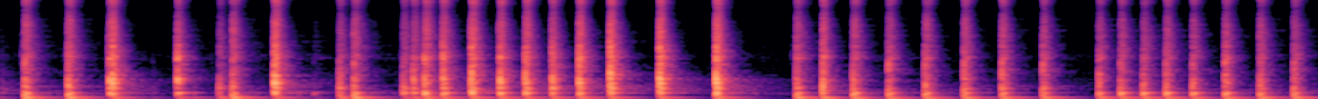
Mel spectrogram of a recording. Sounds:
playing bongo

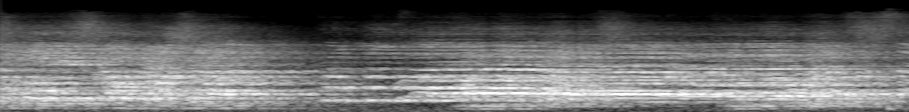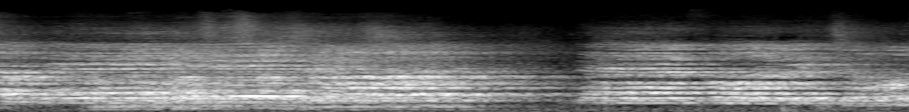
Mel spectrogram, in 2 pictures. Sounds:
music

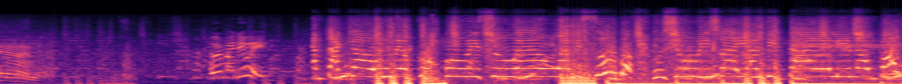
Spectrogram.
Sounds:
music, speech

